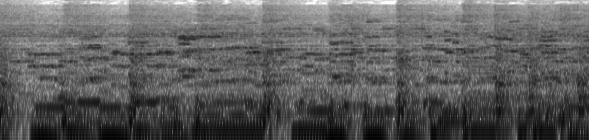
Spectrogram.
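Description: A live blues band playing: electric guitar and organ-style keyboard over a bass line that steps from note to note, with drums keeping a steady beat.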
